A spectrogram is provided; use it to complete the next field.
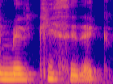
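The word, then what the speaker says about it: Melchisédech: nécessaire pour progresser alors melchicedek melchicedek prononcé melkisédeek ok est un grand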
